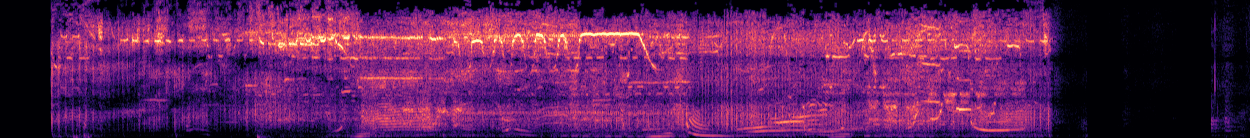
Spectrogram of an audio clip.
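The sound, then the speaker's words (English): A dense chorus of beluga whale calls recorded underwater: rising and falling whistles, chirps and squeaky trills layered over a steady hiss, loud for about ten seconds before cutting off. “I like, yeah, it is a kind of whale. This is a beluga.”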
